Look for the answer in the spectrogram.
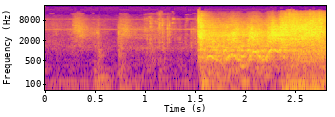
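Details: Corvette with carburetor, on jump pack after dead battery, fuel pressure gauge fitted in line: after a pause the starter spins steadily but engine never catches; crank no start, owner suspects carburetor needs expert look or replacement.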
